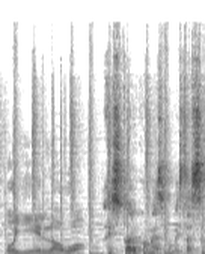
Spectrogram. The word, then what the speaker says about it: Oyelowo: Como é que é essa pronúncia direito? It's actually Oyelowo.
